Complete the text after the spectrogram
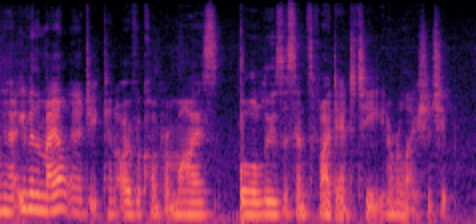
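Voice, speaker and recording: Noticeable background noise sits under a woman who speaks at a very fast pace. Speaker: astrology and tarot reader. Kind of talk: monthly astrology forecast. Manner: casual, filler-heavy.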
